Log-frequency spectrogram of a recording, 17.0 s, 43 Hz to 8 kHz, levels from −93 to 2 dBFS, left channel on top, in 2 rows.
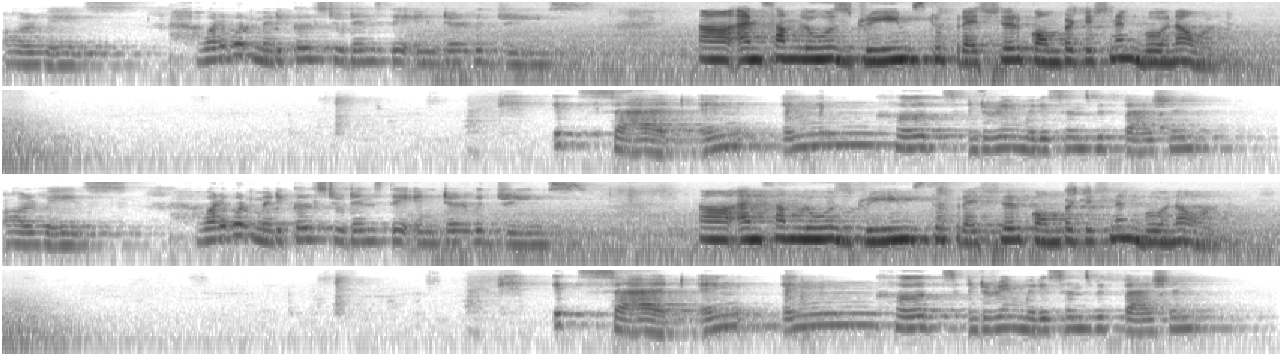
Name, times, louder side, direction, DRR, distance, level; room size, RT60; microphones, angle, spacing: voice 1, 0.0-4.5 6.2-6.4 7.1-7.3 10.7-10.9 11.6-16.6, right 2 dB, 30° right, 8 dB, 1.4 m, -41 dB
sound 1, 2.7-8.7, left 1 dB, 55° left, 3.9 m, -50 dB
voice 2, 4.6-8.1, left 2 dB, 75° left, 9 dB, 1.4 m, -27 dB
26.0 x 23.5 x 5.9 m, 1.3 s
head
